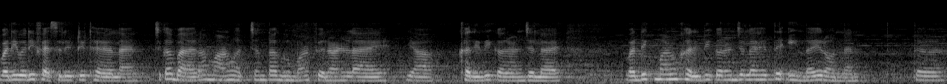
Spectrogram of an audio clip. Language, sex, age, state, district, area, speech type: Sindhi, female, 30-45, Gujarat, Surat, urban, spontaneous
